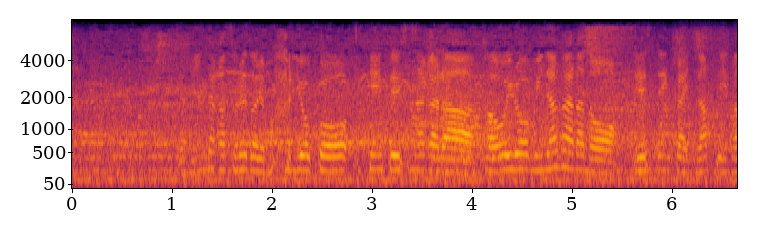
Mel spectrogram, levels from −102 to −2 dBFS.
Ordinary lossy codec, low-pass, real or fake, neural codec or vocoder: Opus, 32 kbps; 7.2 kHz; fake; vocoder, 44.1 kHz, 128 mel bands every 512 samples, BigVGAN v2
